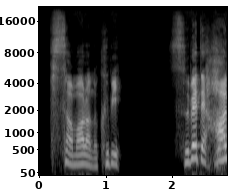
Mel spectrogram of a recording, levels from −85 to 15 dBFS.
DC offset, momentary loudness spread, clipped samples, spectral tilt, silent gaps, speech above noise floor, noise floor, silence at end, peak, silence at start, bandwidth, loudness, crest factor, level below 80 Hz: under 0.1%; 15 LU; under 0.1%; -1.5 dB/octave; none; 56 dB; -79 dBFS; 0 s; -2 dBFS; 0.2 s; over 20 kHz; -22 LUFS; 22 dB; -78 dBFS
